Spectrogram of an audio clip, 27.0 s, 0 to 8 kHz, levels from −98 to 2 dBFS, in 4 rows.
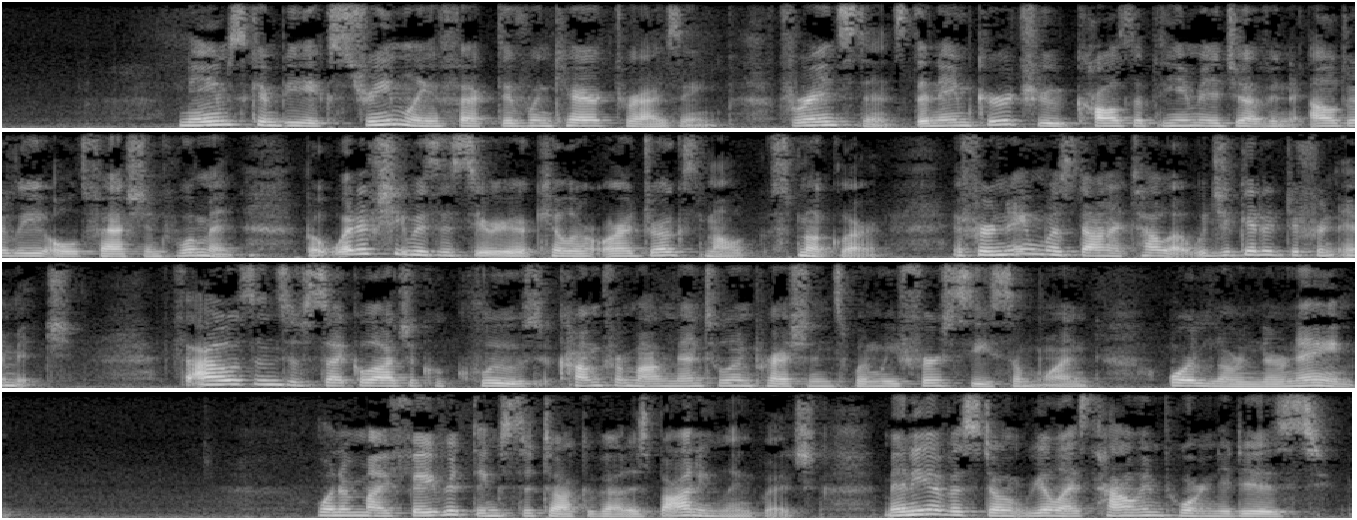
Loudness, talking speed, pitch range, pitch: -24 LUFS, 185 wpm, 145-195 Hz, 170 Hz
